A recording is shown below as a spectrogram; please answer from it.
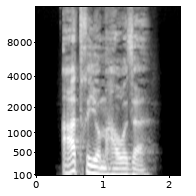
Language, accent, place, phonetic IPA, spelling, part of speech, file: German, Germany, Berlin, [ˈaːtʁiʊmˌhaʊ̯zə], Atriumhause, noun, De-Atriumhause.ogg
- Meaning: dative singular of Atriumhaus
